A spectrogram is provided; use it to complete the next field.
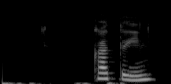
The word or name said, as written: Katyn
